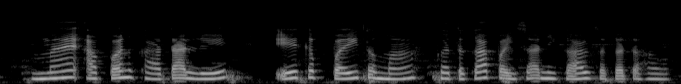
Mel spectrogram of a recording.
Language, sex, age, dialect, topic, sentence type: Chhattisgarhi, female, 60-100, Central, banking, question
